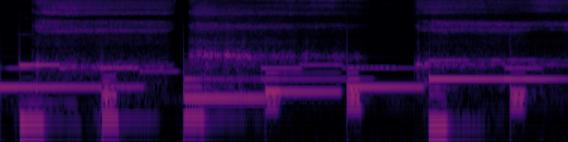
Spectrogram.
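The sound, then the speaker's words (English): A voice imitates Darth Vader's heavy mechanical mask breathing: three long, loud, hissing breaths in steady succession, with sustained tones running through them. “I do a pretty mean Darth Vader.”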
